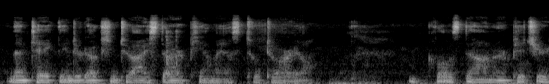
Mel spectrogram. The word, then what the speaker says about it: I*PMIS: like the intro to istar pmis hotline and here we are welcome to the introduction to istar pmis presentation istar pmis pronounced I star pmis is a comprehensive project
